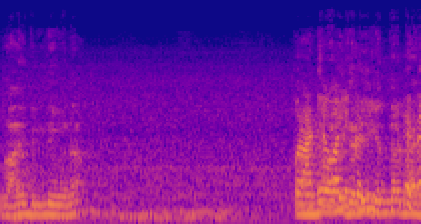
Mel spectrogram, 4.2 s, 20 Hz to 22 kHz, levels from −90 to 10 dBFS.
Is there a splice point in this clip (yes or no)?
no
